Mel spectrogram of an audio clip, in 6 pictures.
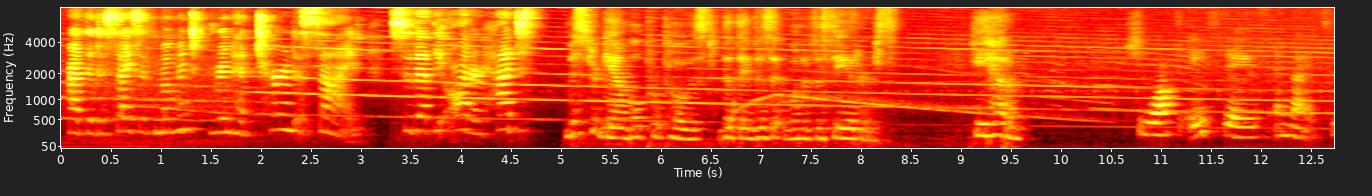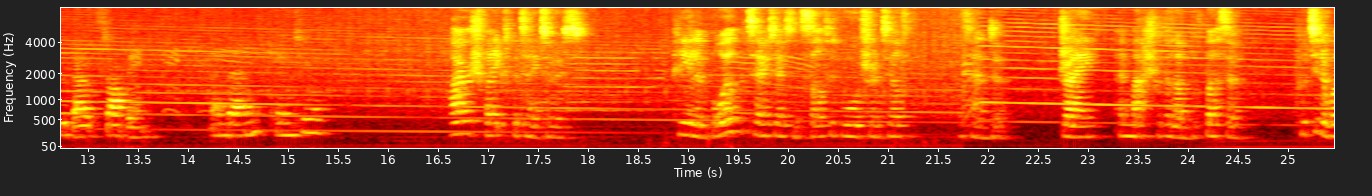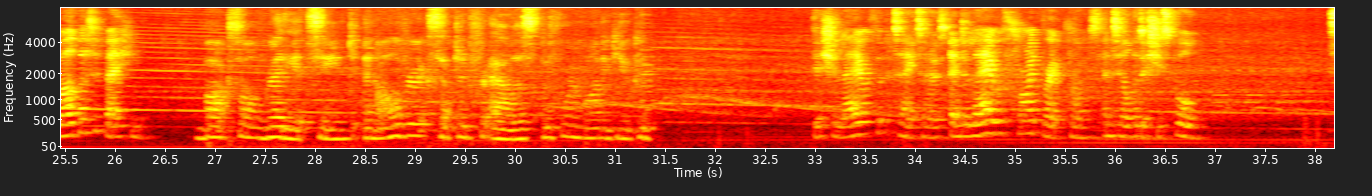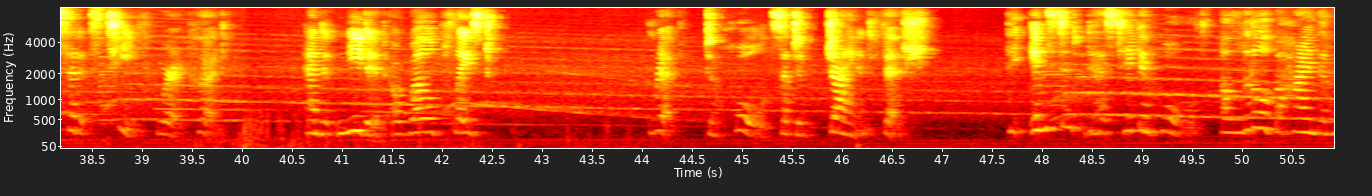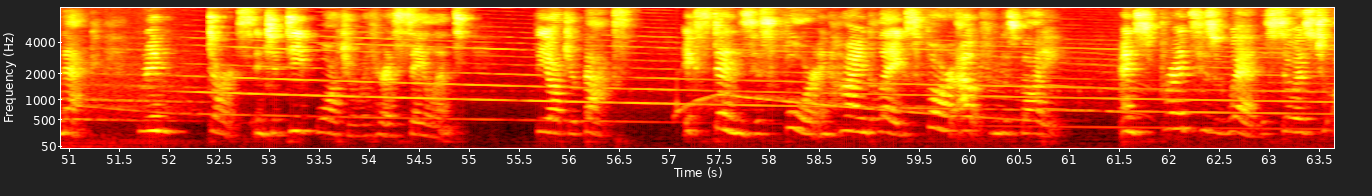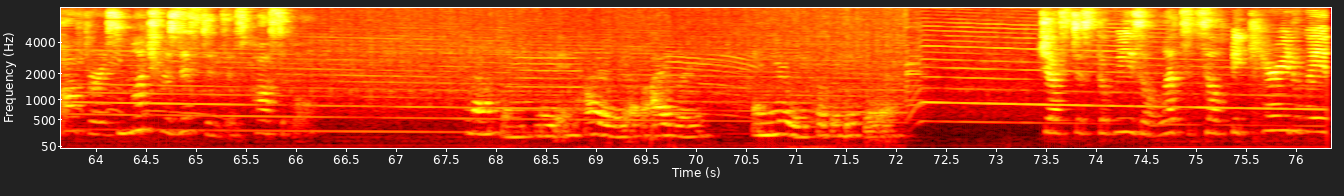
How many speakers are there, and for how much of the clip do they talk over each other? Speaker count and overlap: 4, no overlap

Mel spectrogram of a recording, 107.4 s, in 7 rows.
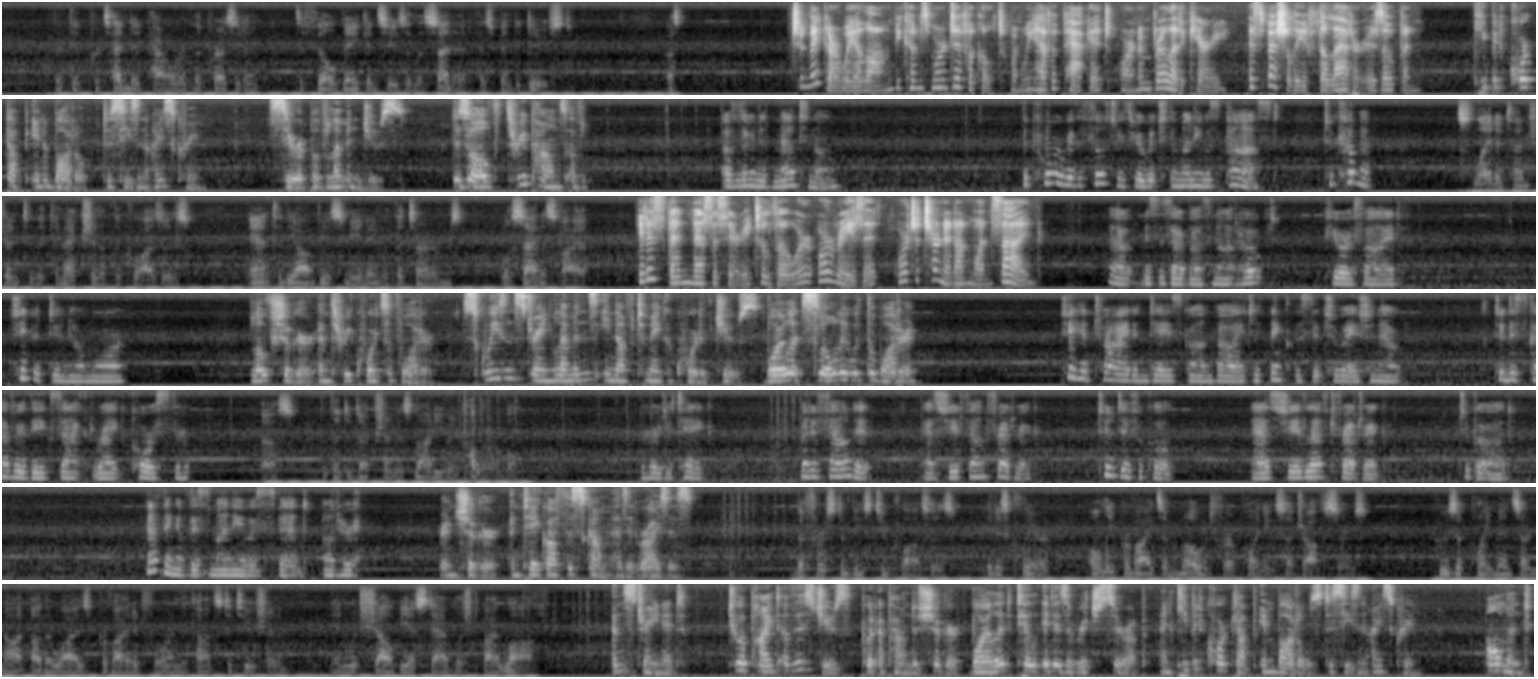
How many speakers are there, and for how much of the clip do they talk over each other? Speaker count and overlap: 4, no overlap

